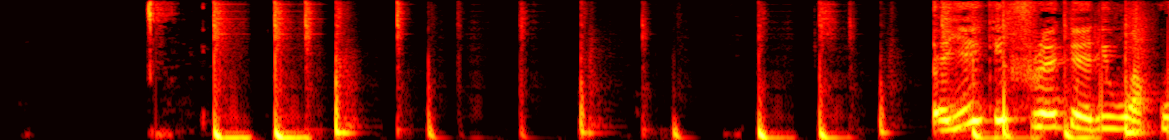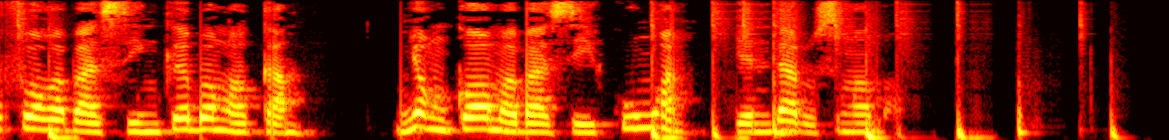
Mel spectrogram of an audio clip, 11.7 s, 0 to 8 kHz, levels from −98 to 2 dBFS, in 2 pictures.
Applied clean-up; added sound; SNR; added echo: neural mask model RNNoise.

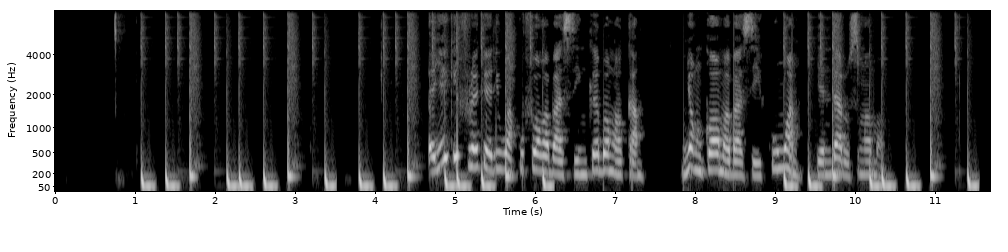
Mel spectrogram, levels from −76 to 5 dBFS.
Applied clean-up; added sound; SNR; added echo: classical method spectral subtraction.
